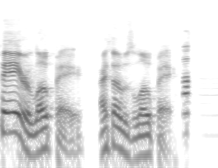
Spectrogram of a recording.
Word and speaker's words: Lope: laid into, you know, Lupe or Lope? I thought it was Lope. Yeah, Lope or Lupe. I mean, either one. Okay. Pronounce the E. Pronounce the E. It's not Lope.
